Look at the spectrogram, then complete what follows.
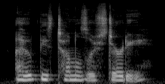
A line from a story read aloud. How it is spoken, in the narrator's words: Dylan whispered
